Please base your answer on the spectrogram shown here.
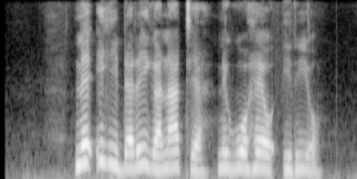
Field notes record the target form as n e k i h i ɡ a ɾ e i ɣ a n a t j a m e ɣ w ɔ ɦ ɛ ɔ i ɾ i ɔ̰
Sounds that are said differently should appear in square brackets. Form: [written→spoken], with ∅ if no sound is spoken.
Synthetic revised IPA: n e [k→ʔ] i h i [ɡ→d] a ɾ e i ɣ a n a t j a [m→n] e ɣ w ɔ ɦ ɛ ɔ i ɾ i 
